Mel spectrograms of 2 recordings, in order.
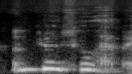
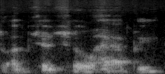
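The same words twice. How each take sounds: First: Squeaky, much higher wailing sob; imitating friend crying. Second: Breathy whispered tearful sob of joy; half-whispered, choked up with happy tears; imitating friend crying. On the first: A man crying on the bus tells his friend he's happy, high tearful wail. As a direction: pitch way up into a teary happy wail. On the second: A man crying on the bus tells his friend he's happy, whispered through tears. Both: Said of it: "he was crying".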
